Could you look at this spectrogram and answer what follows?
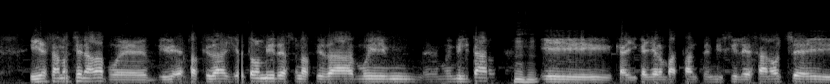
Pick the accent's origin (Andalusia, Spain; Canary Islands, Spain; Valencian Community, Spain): Andalusia, Spain; Seville; Bueno, somos de Sevilla. Vivimos en Sevilla, volvimos a Sevilla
